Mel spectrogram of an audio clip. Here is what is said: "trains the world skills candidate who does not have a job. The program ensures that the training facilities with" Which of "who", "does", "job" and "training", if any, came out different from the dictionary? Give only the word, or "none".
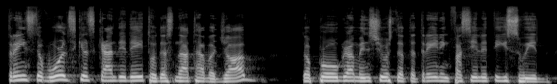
does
